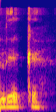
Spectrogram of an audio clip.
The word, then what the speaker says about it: Lieke: Feel very welcome to the community, Lieke. Is the right pronunciation, Lieke? It's perfect. Most people say something very different, so well done.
